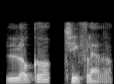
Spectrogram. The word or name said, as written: loco chiflado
